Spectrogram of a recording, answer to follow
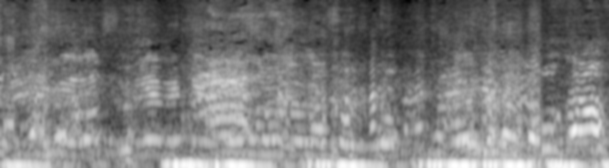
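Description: Several people chatting over one another, over background music with a low bass line.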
